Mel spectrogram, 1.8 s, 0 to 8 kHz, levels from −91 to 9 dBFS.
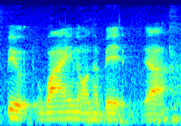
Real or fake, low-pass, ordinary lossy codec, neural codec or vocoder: real; 7.2 kHz; none; none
